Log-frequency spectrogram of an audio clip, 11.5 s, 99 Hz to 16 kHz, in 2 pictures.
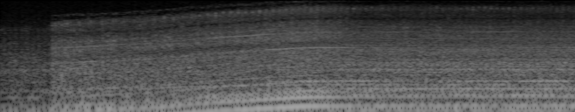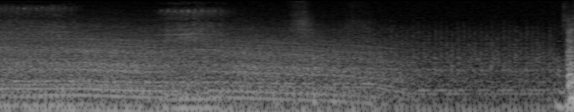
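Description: A small seeding and fertilising tractor idles in Farming Simulator 17, giving a steady, moderately loud engine drone with a low rumble that holds evenly throughout with no talking over it.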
